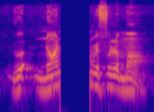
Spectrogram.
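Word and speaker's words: non-refoulement: All right non non reformul is the actual pronunciation. It's a French word, non-refle.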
